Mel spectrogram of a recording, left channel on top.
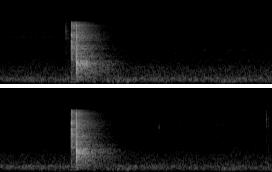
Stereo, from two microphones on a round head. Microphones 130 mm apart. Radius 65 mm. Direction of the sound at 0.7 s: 15° right (ahead or behind).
